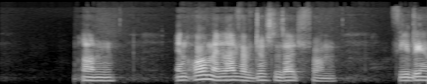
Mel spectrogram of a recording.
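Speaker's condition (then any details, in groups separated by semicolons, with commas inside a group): Spinal muscular atrophy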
